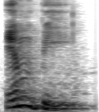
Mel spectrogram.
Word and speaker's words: MP: Therefore, in spite of MP, M and P consonant, that will be an. Because when you pronounce the word MP, M, this E, A sound occurs.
